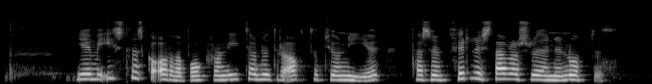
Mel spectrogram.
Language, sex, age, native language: Icelandic, female, 40-49, Icelandic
